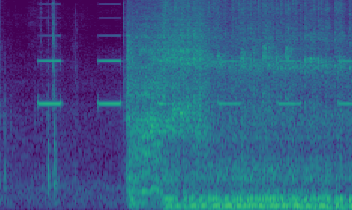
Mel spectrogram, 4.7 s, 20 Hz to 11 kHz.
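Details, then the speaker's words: LS-swapped BMW E46, not run in over a year, freshly rewired, injectors double stock size, 80 psi fuel: cranks, catches to a lumpy stumbling idle, then dies; misfiring, smells very rich. "We got all the way to 18 and then died. Yeah, it's probably because it's misfiring like a son of a... It certainly smells very rich."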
